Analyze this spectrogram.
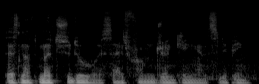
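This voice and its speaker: An actor playing a calm, reserved male police lieutenant in a video game, matter-of-fact and understated. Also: a bass voice, a little fast, a little hiss or hum.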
